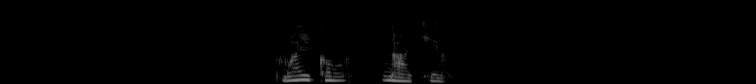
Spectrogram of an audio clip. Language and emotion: Russian, neutral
